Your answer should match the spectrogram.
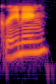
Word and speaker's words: Groening: But it just was not really my jam, although I feel like that kind of makes sense because I know that it's a Matt Groening. That's how you say it, right? – Yeah.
